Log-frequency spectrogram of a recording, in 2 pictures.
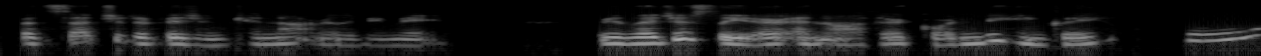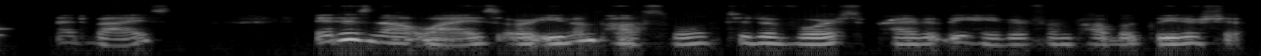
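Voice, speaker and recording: Raspy-voiced woman reading aloud. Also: fairly low pitch, no echo, poor audio. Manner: steady read-aloud pace, frequent throat clearing. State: scratchy morning voice. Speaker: book study reader. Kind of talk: reading a book aloud to a study group. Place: small bedroom indoors. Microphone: webcam at desk.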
